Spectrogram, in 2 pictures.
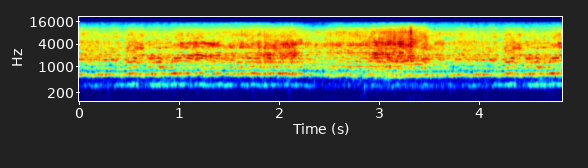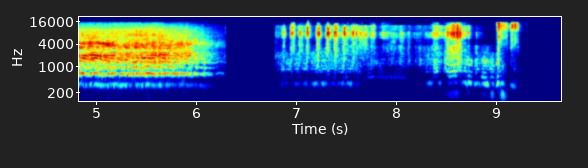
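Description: A honey bee gives a continuous droning buzz, full and even, with stacked harmonic overtones. After a brief break the hum returns in shorter, wavering bursts as the bee moves closer and away.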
